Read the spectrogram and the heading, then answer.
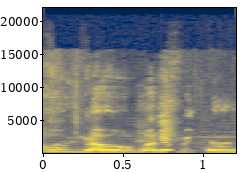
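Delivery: put-on voice, pretending to hold back tears. Voicing an on-screen figure holding his head: mock fighting tears. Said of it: "fighting tears right now".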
